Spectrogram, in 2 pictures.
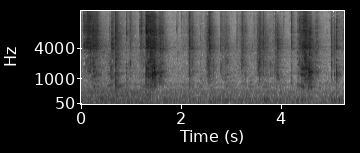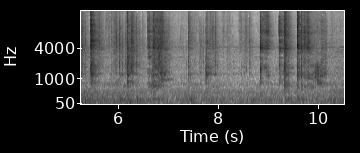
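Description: Large metal spoon scraping and clinking against a metal saucepan as minced chicken salad is tossed and mixed, in irregular strokes that are loudest in the first five seconds.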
